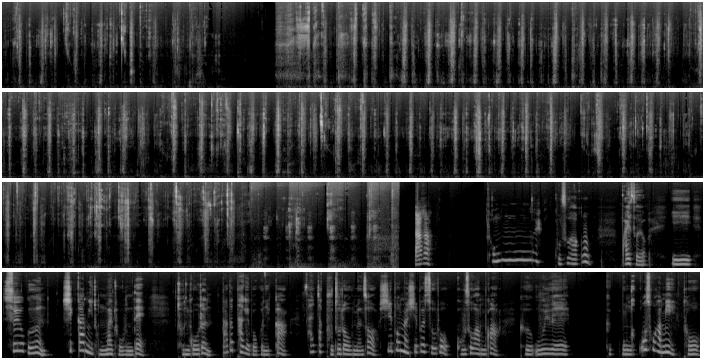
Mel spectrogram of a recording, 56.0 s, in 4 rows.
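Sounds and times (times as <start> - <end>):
close chewing with crunches: 0.0 - 4.4, 5.7 - 36.0.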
